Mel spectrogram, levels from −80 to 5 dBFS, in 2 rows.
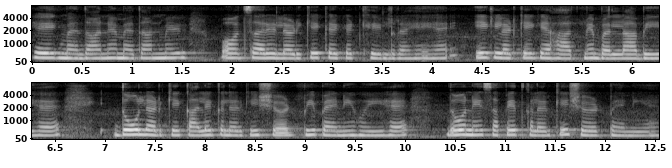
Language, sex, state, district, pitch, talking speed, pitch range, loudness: Hindi, female, Bihar, Madhepura, 235 Hz, 185 wpm, 220-245 Hz, -17 LUFS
